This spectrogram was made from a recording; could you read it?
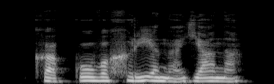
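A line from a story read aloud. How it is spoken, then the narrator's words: Through gritted teeth. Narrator (Russian): процедил Тим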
